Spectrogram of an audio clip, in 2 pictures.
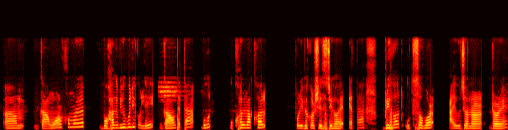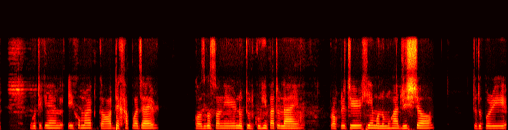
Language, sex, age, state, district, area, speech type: Assamese, female, 18-30, Assam, Kamrup Metropolitan, urban, spontaneous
